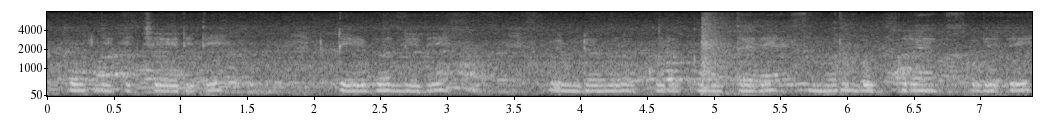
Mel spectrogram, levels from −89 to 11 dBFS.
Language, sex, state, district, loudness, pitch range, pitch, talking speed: Kannada, male, Karnataka, Mysore, -16 LUFS, 200-215 Hz, 205 Hz, 120 wpm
